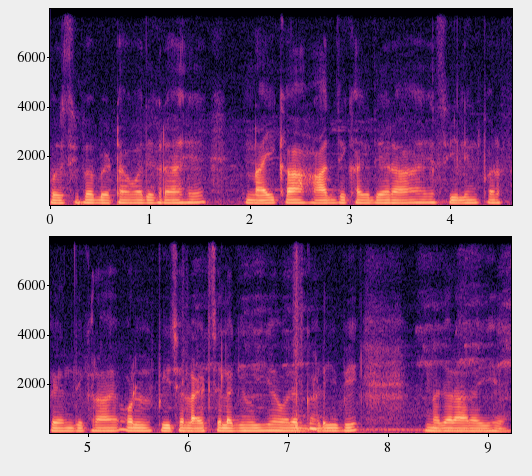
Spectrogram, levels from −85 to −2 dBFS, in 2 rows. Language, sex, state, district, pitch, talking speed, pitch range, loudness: Hindi, male, Chhattisgarh, Bilaspur, 115 Hz, 225 wpm, 110-115 Hz, -18 LUFS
